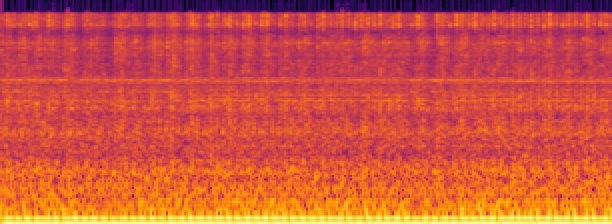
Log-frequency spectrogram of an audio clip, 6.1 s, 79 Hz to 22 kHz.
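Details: 1948 Chevy Fleetline small-block V8 (4-speed), freshly started after sitting a while and a motor repair, after heavy throttle pumping: deep, steady idle with an even low rumble and no knocks or misses. Running fine.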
